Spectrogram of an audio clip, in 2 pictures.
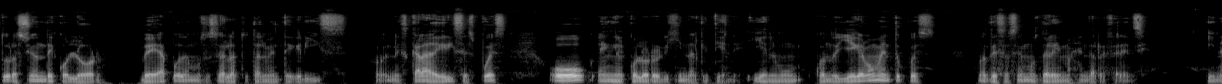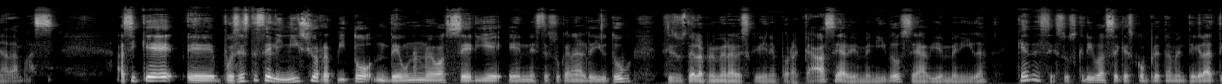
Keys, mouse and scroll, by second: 0.4-3.2 drag, 4.8-5.8 drag, 9.8 click.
